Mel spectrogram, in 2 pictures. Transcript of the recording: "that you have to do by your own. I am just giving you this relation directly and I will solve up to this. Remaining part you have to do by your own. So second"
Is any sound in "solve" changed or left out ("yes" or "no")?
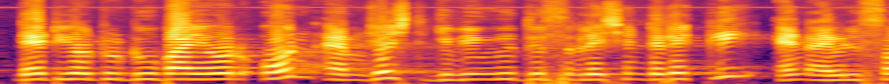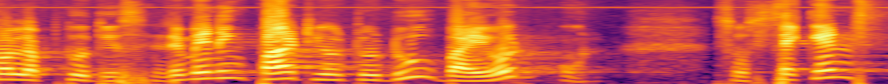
yes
